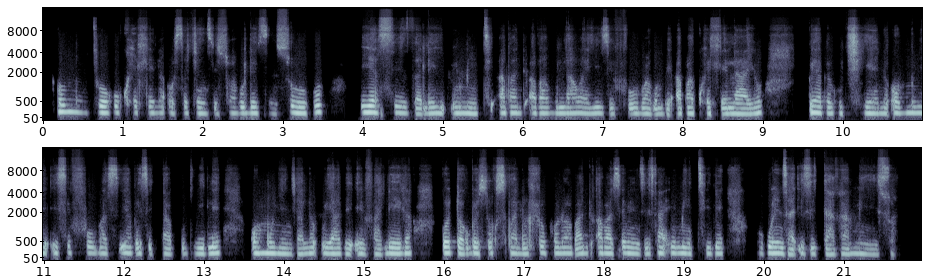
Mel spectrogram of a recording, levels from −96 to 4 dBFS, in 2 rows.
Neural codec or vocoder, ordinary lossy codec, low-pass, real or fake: none; Opus, 16 kbps; 14.4 kHz; real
